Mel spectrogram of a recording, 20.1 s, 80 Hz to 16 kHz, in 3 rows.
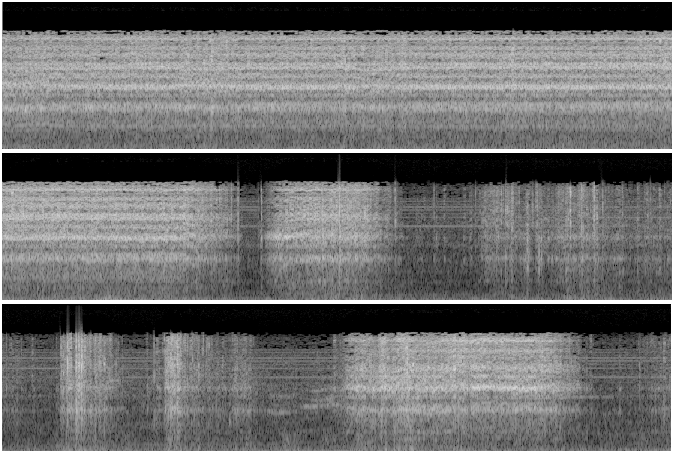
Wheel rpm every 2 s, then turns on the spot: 160, 160, 160, 160, 90, 30, 20, 20, 60, 90.
10-16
